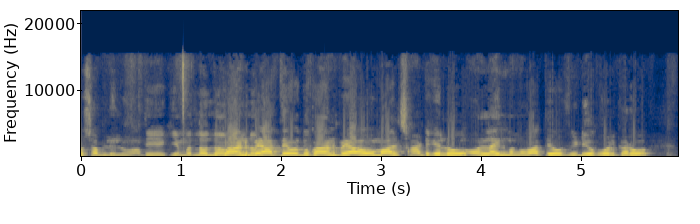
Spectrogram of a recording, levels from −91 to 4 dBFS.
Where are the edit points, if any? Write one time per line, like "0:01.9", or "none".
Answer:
none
